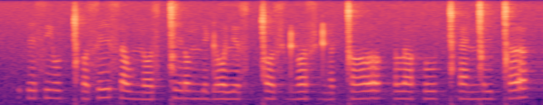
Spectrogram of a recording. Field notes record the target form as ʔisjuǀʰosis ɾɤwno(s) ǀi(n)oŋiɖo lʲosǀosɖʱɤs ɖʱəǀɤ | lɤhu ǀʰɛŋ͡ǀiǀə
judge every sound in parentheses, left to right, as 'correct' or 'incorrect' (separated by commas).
correct, incorrect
